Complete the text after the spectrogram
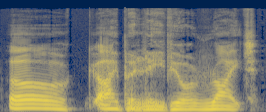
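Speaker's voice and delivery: sighing, resigned admission; long sigh. A narrator's reading. Eeyore giving in to Pooh, sighing. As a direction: let it sink out on a sigh. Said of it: "with a long sigh".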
